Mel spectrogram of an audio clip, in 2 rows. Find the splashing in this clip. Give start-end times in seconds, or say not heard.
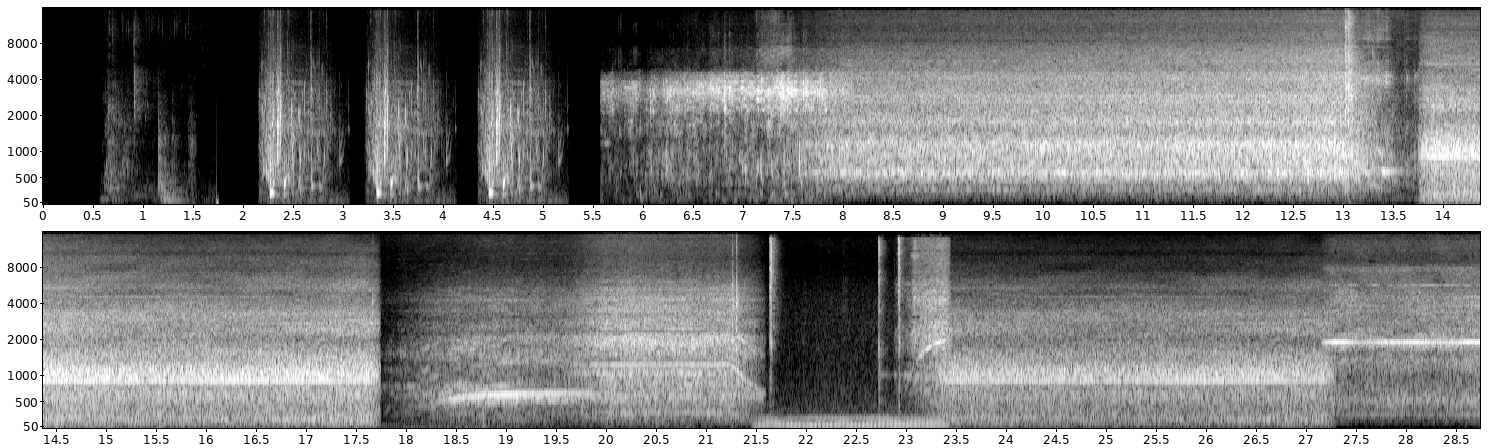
0.6-8.2.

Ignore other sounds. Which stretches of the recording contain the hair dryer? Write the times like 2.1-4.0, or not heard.
7.5-28.7.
